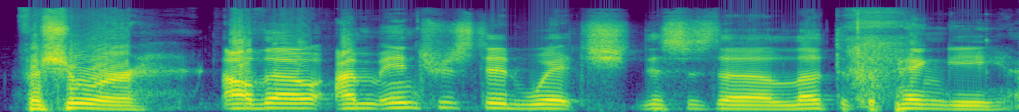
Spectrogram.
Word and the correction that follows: Lopetegui: I can't say his name. Maybe we should have a how to say his name. Lopetegui. – Lopetegui. – That sounds right. – Lopetegui.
